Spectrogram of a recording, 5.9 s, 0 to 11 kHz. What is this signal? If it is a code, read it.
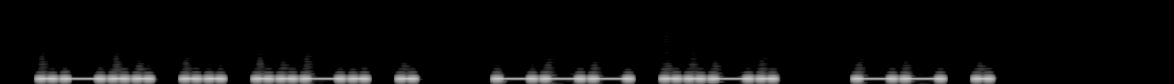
Morse code, heard as a keyed tone, about 20 wpm, 700 Hz. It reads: LIFE OF ME
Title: Sets of 8 Words - 20wpm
